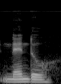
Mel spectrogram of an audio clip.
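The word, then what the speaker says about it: 粘土: It's called Chi O Su Nendo.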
